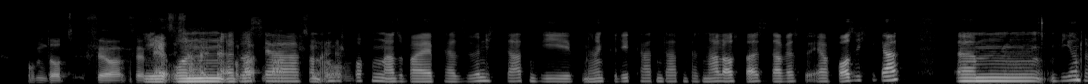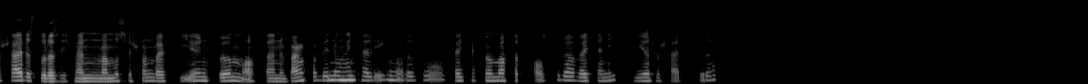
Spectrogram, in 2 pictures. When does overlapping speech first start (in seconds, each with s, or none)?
1.4 s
